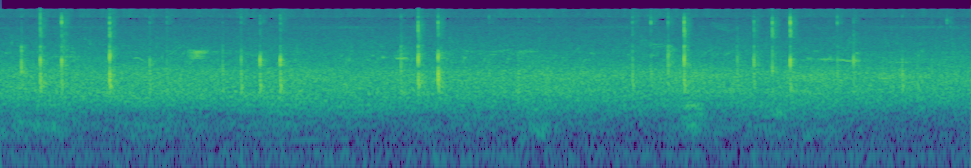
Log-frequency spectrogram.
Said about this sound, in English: Reaching a large dead branch, our woodpecker hears some activity inside. It braces itself, then begins pecking at the rotting wood. Soon, it's excavating a sizable hole in the wood, and the chips are flying everywhere. Here's what that sounds like.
